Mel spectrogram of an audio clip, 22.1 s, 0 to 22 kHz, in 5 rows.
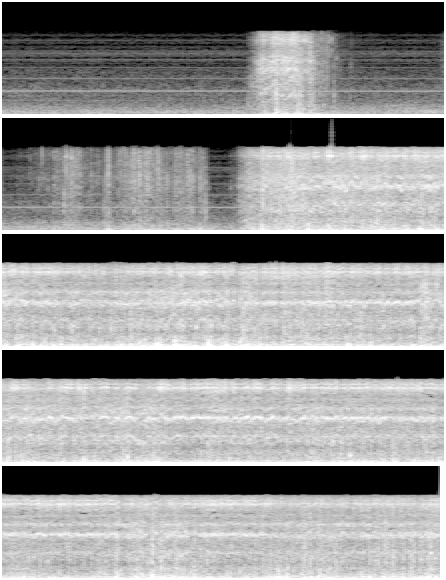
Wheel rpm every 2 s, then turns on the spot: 20, 0, 40, 230, 220, 210, 210, 210, 230, 230, 220.
none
